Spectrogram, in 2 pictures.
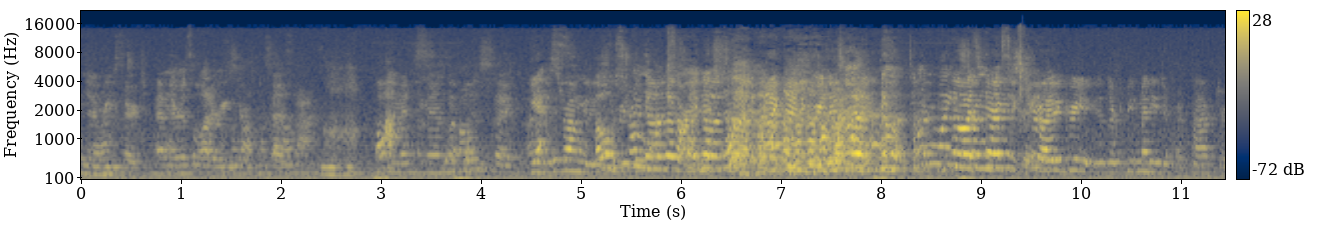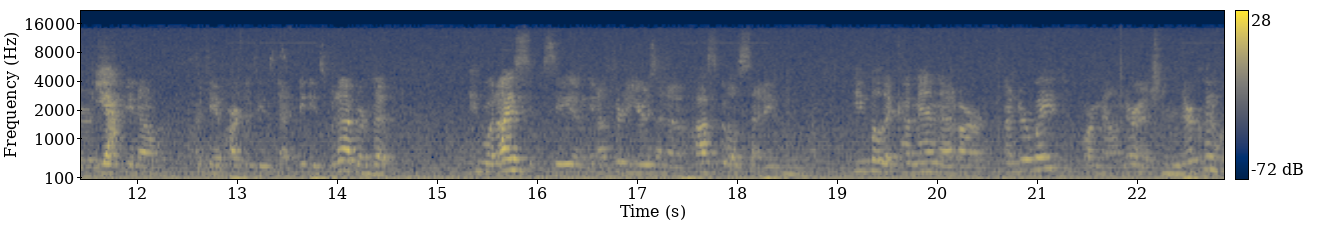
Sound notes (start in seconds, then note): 6.4 laughter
